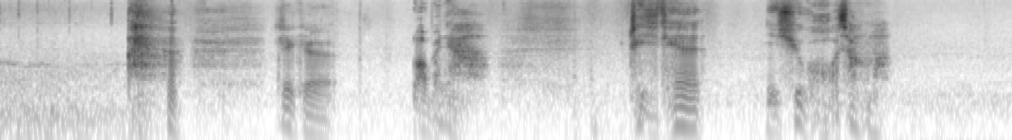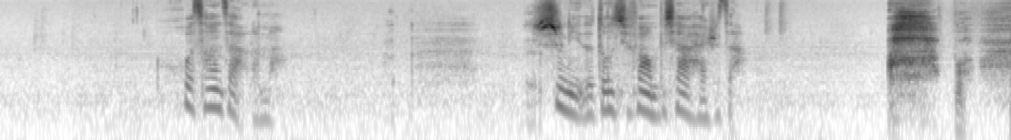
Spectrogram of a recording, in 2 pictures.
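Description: A middle-aged man speaks in a low, questioning voice.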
